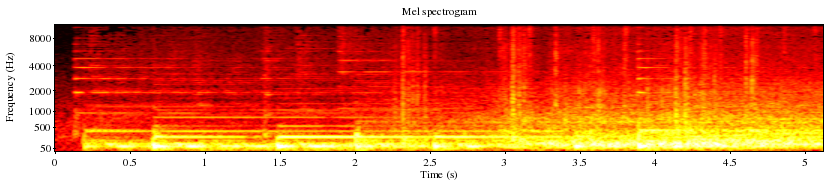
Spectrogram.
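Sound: car driving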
